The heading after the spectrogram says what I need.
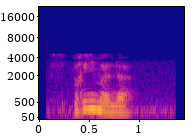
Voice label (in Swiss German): "primele", alsace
